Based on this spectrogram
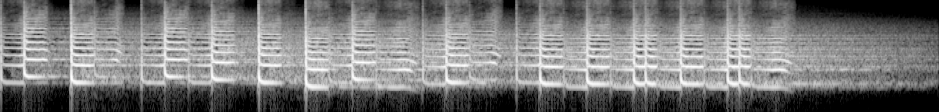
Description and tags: Cloudy Fart Melody
The cloudy melody was made from recorded real fart just for fun.
Enjoy!
atmospheric, farting, sound, sound-effect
